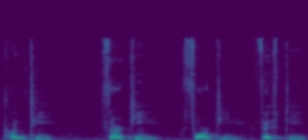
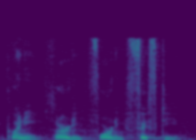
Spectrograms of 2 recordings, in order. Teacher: In British English, they would probably pronounce it with a glottal T · Shown in: first take · in American English, it just sounds with a D sound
